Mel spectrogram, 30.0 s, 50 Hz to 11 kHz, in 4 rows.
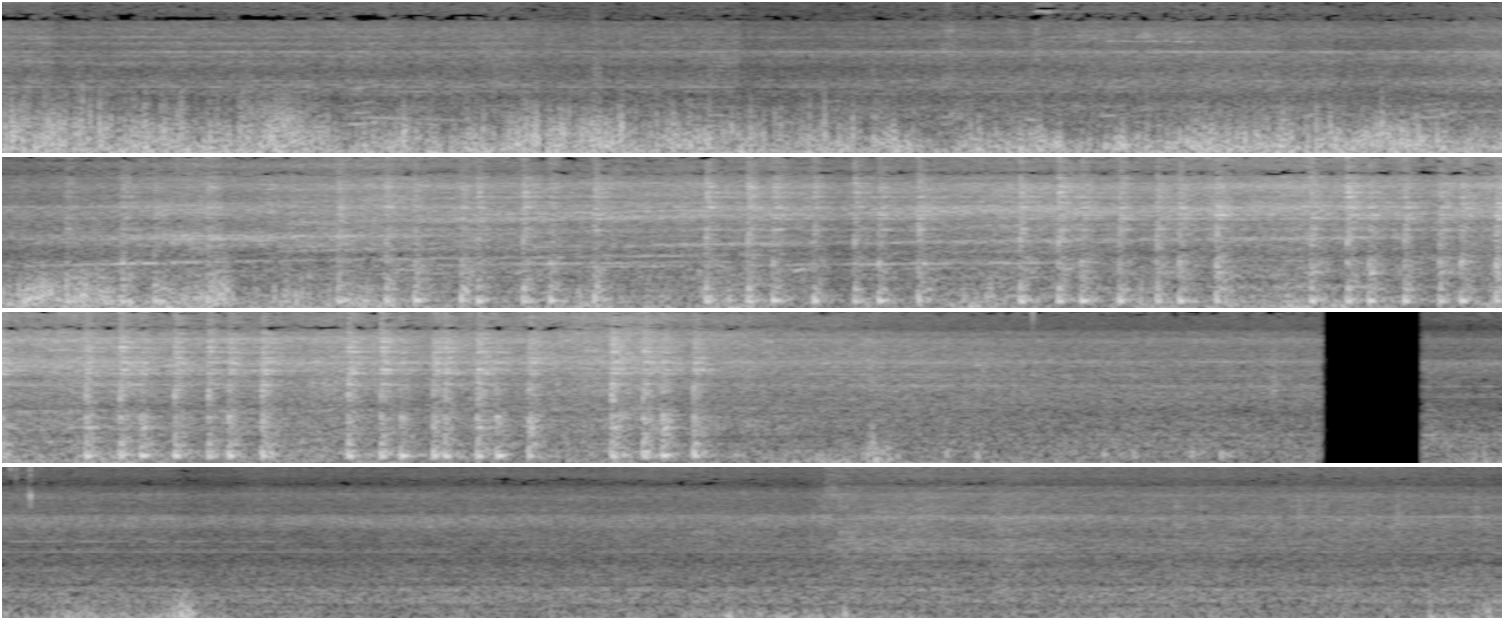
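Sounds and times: heavy train rumble: 0.0s - 21.6s, 22.2s - 30.0s
train motors rising whine: 0.0s - 21.6s.

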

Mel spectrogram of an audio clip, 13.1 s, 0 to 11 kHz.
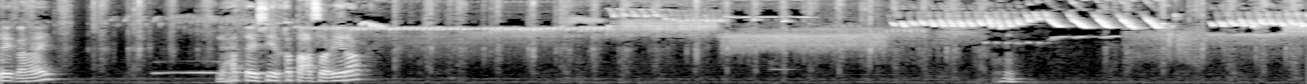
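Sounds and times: vegetable grated on hand grater: 0.0s - 9.6s
cage birds singing trills: 1.0s - 13.0s.

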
